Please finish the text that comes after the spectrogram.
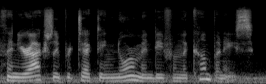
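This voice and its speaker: An actress as a no-nonsense female space commander in a game. Her voice is on the low side and she talks in firm, direct lines. Music is clearly audible underneath. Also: fast talker, lightly acted. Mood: firm, questioning. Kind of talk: scripted video game acting.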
